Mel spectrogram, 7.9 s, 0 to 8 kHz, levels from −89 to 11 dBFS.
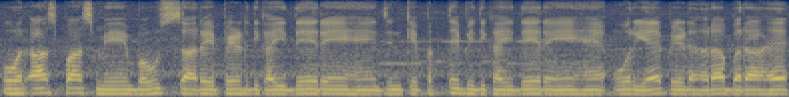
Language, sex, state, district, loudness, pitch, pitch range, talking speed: Hindi, male, Rajasthan, Bikaner, -14 LUFS, 120 Hz, 115-125 Hz, 180 wpm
